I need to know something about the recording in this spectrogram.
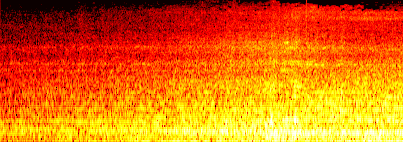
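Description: Washington Metro train pulling into an underground station, its rumble growing steadily louder.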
